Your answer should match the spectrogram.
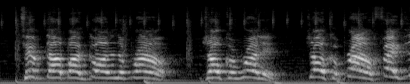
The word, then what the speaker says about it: Braun: It's Brown. Brown is playing a hell of a game. It's spelled like Braun, but it's pronounced Brown.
